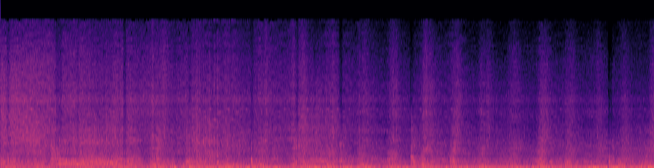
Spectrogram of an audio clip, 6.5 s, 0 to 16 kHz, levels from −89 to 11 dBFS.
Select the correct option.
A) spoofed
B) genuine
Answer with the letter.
A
